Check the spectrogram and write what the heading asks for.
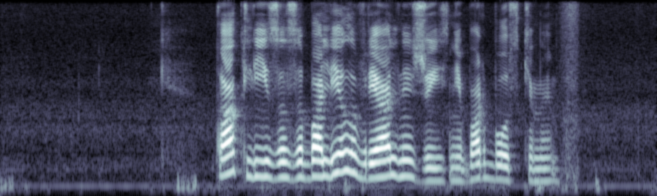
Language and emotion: Russian, neutral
